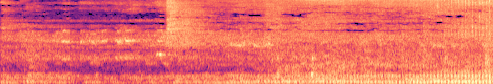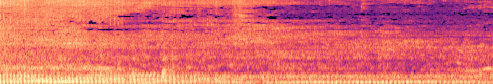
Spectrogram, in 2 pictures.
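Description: A heavy vehicle engine running steadily, swelling louder about halfway through and then easing off, with two short knocks before it swells.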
